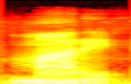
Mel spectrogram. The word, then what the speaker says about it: Mar: So your mom used to call me Mar, pronounced like Mare.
